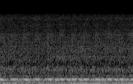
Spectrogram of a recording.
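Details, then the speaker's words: 2015 Hyundai Accent with P0335 (tach reading zero, stalling, loss of power) and P2188: idle wavers and pulses unevenly like a miss, but misfire counters show none. Rough idle from a failing crankshaft position sensor. "this vehicle is running rough it's making noise like you know like a like you got an issue or something like that like if uh you got misfire"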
